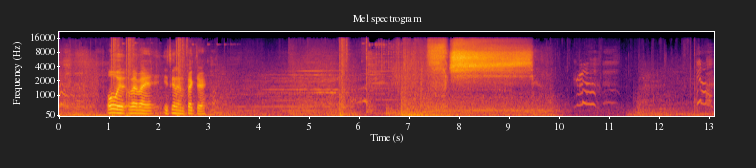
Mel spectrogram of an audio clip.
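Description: A young woman groans and cries out in pain.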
